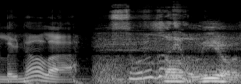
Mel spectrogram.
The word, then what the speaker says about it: Lunala: here today number 10 solgaleo and lunala so that's how you say it these two legendaries won't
